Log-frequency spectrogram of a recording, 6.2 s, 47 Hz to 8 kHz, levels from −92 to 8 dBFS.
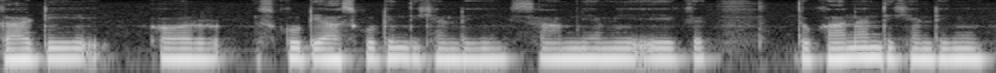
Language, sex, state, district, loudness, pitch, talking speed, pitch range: Hindi, male, Uttarakhand, Tehri Garhwal, -13 LUFS, 135 Hz, 125 wpm, 130-135 Hz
